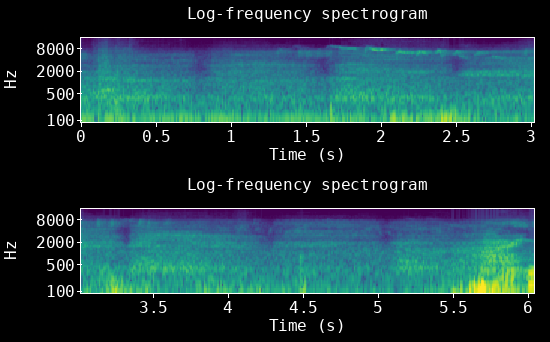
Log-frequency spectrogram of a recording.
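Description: A walker breathing heavily and rhythmically while climbing a steep footpath, out of breath, with a louder exhale near the end.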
